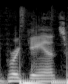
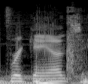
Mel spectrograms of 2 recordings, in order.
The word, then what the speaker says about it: Brigance: Again, her name is Sally Brigance.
